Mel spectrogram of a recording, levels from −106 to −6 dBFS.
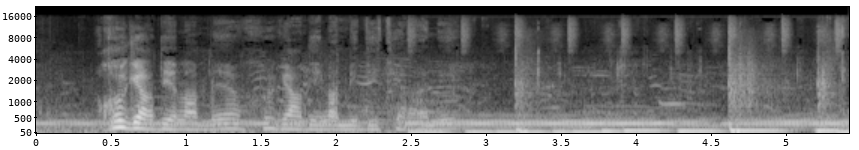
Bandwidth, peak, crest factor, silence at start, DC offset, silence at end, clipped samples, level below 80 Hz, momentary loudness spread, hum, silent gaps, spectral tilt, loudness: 16.5 kHz; -10 dBFS; 18 dB; 0 s; under 0.1%; 0 s; under 0.1%; -36 dBFS; 8 LU; none; none; -6.5 dB/octave; -30 LUFS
